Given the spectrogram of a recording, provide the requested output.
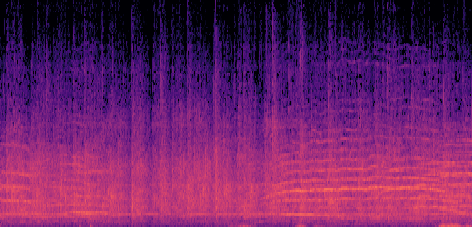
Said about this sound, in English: Come on, Facebook, clap.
